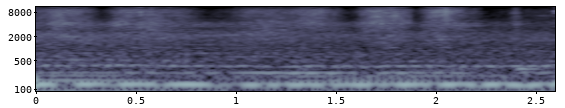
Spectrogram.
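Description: Something rubs or scrapes across the unpolished, spotted stainless/chrome exhaust tip of a 2005 Ford F150, making a continuous rough, gritty rubbing sound over a steady low hum. The scratchy texture reveals the tip's rough, unpolished surface.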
